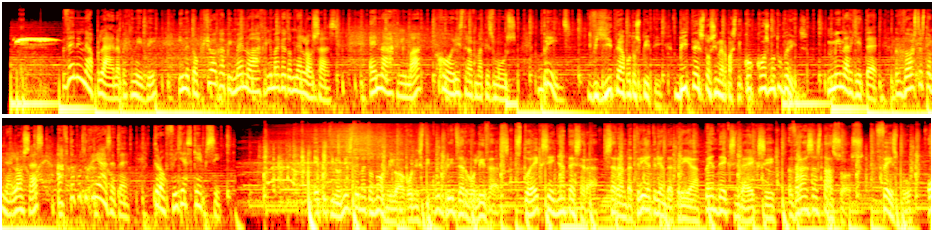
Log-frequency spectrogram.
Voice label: Radio Spot; μπριτζ μαθήματα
